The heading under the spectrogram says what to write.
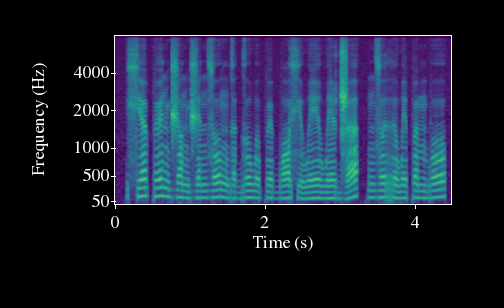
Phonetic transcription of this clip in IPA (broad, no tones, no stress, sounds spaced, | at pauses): xʲ œ p ø n d͡ʒ ɔ n d͡ʒ œ n z o ŋ ɡ ɐ ɡ ʊ w ʊ p ø b ɔ xʲ ʊ w e w e ɖ͡ʐ ɐ | n z ʊ r ʊ w e p œ m b o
